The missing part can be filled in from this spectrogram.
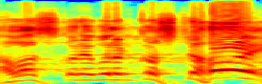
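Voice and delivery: high, loud rallying shout.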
